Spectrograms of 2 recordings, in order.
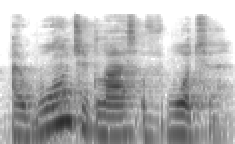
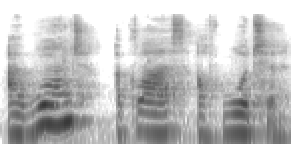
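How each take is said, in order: First: It is said in a British English accent. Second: It is said in a British English accent.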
